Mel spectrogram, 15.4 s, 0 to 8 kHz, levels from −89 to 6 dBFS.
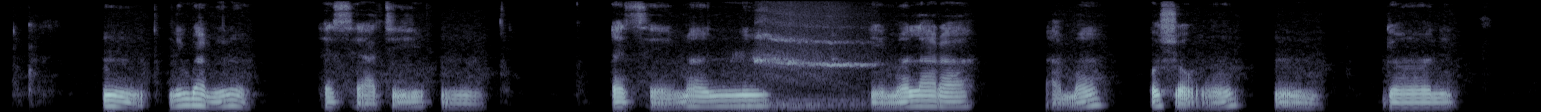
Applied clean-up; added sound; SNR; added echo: none; Car; 10 dB; none.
